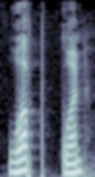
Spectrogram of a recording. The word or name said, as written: wapgwan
